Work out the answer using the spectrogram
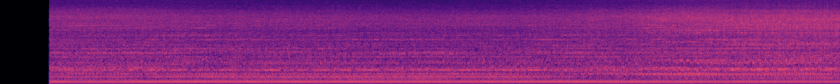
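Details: Kia Spectra at steady idle: a constant hiss-like whine with faint, even pulsing; the owner suspects a bad alternator, not confirmed.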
